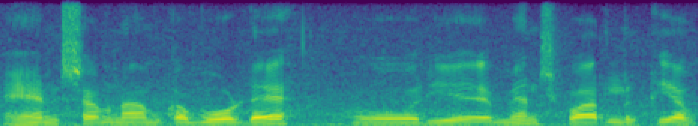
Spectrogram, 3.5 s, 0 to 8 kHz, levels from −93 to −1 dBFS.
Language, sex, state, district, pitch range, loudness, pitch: Hindi, male, Rajasthan, Bikaner, 135-150 Hz, -15 LUFS, 145 Hz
